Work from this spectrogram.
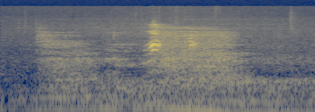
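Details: Black street cat in a corner: one drawn-out meow of about two seconds, harmonic and slightly wavering in pitch, over a steady low rumble of background noise.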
